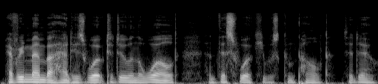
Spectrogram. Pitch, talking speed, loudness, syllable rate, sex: 95 Hz, 285 wpm, -20 LUFS, 6.9 syllables/s, male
